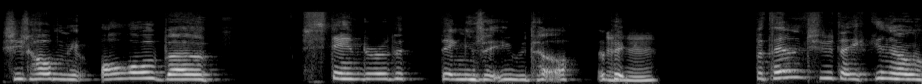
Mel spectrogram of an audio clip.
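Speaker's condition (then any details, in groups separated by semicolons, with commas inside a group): Cerebral palsy; spasticity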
